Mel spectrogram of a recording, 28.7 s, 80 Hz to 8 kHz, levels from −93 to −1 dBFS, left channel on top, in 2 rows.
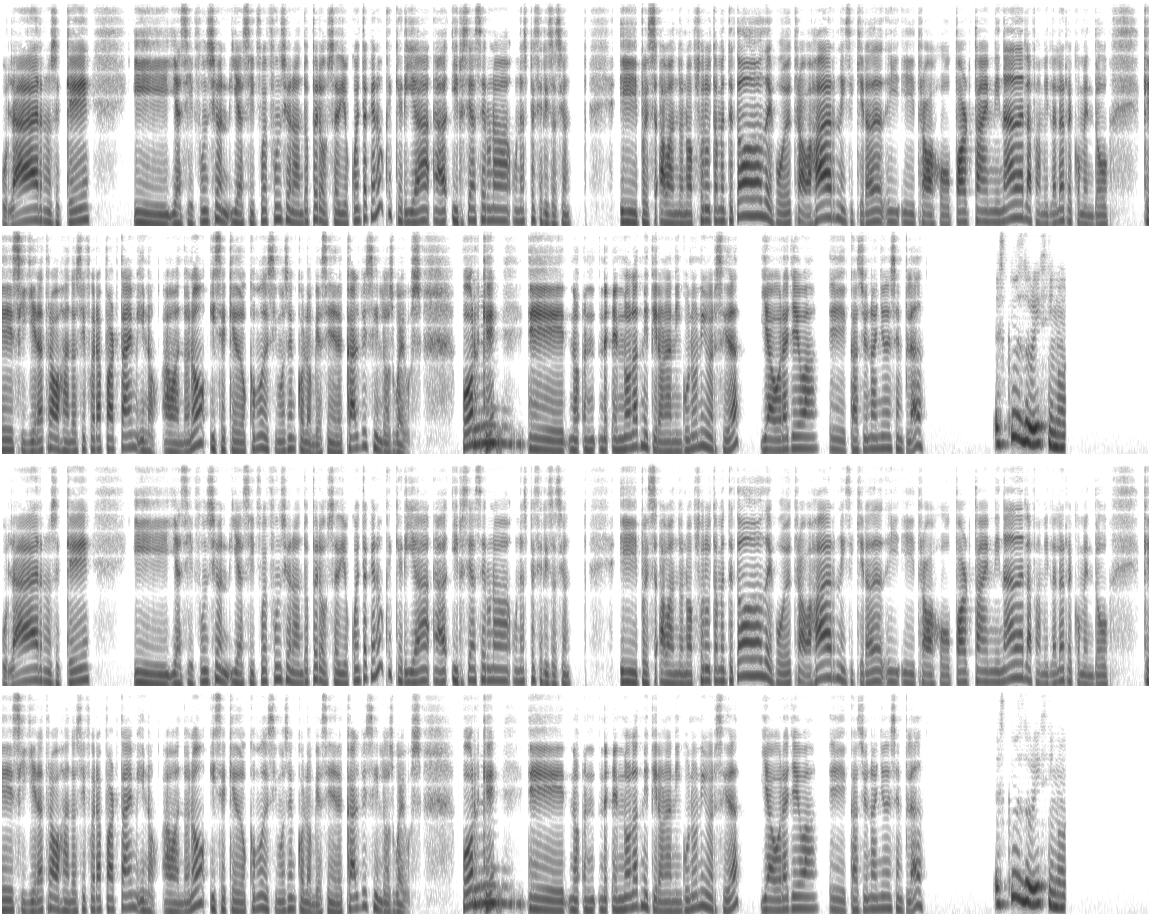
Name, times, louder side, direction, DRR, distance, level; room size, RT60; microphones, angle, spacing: voice 1, 0.0-7.1 7.4-20.5 20.9-23.6 23.8-25.9, left 3 dB, 35° left, 7.7 m, -33 dB
voice 2, 20.2-20.6 26.7-27.6, left 2 dB, 65° left, 0.9 m, -26 dB
head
